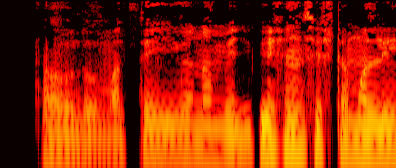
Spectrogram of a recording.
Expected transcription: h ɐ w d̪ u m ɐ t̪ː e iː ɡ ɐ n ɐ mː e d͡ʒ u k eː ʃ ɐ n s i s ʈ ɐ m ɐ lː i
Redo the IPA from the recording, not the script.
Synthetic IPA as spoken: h ɐ w d̪ u m ɐ t̪ː e iː ɡ ɐ n ɐ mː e d͡ʒ u k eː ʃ ɐ n s i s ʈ ɐ m ɐ lː i

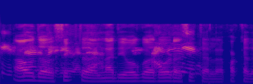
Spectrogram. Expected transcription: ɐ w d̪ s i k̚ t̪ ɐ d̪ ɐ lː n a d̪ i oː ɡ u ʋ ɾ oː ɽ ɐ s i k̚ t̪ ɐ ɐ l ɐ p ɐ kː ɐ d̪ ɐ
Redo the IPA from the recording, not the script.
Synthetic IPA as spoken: ɐ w d̪ s i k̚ t̪ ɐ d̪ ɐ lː n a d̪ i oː ɡ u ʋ ɾ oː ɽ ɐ s i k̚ t̪ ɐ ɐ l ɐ p ɐ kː ɐ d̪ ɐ

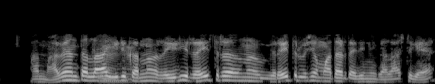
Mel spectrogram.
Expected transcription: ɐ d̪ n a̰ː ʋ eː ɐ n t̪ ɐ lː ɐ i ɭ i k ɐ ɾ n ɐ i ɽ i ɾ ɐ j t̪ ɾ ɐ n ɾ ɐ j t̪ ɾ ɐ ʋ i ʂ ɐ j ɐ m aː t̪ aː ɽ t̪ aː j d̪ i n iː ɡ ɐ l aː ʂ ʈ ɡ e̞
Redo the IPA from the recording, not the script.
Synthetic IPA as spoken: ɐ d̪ n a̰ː ʋ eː ɐ n t̪ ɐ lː ɐ i ɽ i k ɐ ɾ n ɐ i ɽ i ɾ ɐ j t̪ ɾ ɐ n ɾ ɐ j t̪ ɾ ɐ ʋ i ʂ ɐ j ɐ m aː t̪ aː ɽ t̪ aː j d̪ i n iː ɡ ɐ l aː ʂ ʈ ɡ e̞

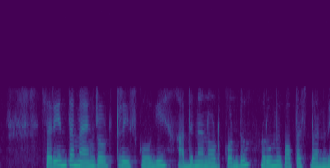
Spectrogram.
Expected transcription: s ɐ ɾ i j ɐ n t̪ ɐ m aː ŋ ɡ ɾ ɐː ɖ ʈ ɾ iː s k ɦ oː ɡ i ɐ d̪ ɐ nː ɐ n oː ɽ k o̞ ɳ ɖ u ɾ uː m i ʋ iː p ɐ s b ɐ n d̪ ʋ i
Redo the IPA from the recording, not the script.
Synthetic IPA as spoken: s ɐ ɾ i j ɐ n t̪ ɐ m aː ŋ ɡ ɾ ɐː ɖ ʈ ɾ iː s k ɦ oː ɡ i ɐ d̪ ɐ nː ɐ n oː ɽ k o̞ ɳ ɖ u ɾ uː m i ʋ aː p ɐ s b ɐ n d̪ ʋ i

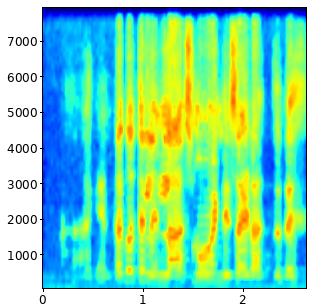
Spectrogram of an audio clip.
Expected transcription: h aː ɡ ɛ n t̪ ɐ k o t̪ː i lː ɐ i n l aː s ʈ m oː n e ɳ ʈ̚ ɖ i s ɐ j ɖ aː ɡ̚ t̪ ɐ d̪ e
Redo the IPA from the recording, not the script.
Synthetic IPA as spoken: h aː ɡ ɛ n t̪ ɐ ɡ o t̪ː i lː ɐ i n l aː s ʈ m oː m e ɳ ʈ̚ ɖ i s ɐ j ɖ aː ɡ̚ t̪ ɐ d̪ e

